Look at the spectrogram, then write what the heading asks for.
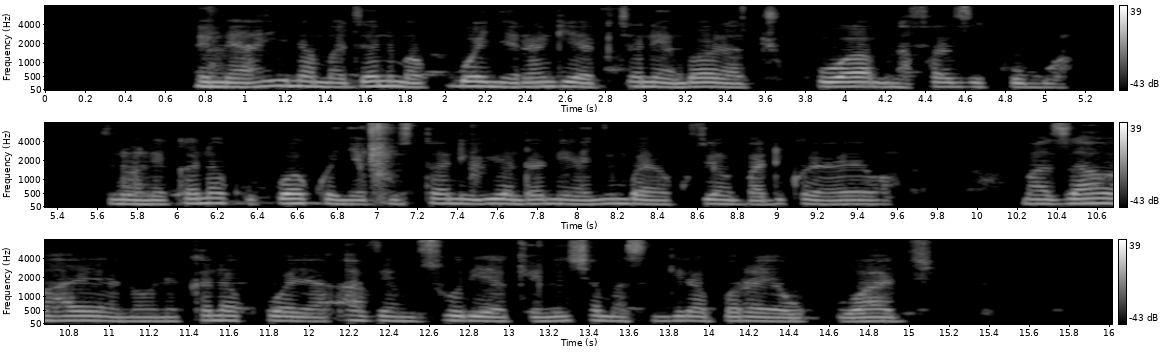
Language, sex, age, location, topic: Swahili, male, 25-35, Kisumu, agriculture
